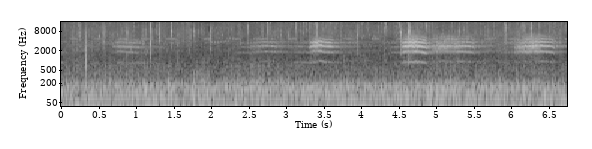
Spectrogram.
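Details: In the last days of winter, several distant drawn-out, wailing, slightly rising calls that the speaker thinks might be Carnaby's black cockatoos, up in trees behind him, over a steady low rumble and sharp crackling clicks.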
